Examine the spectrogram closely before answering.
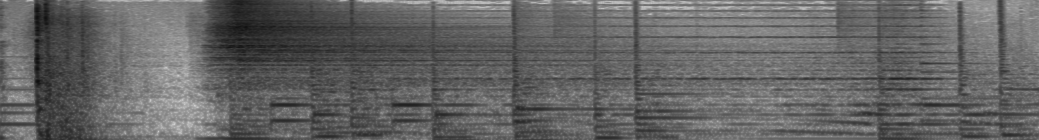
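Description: A door slams shut with one loud thud right at the start, followed by a short melodic piece of music playing steadily through the rest.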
